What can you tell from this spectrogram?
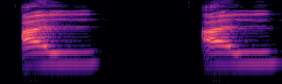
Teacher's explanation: اب اگر ہم اس کو شدت کے ساتھ پڑھیں گے تو ال، ال، جلدی سے آواز بند ہو گئی ہماری تو شدت پیدا ہوگی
